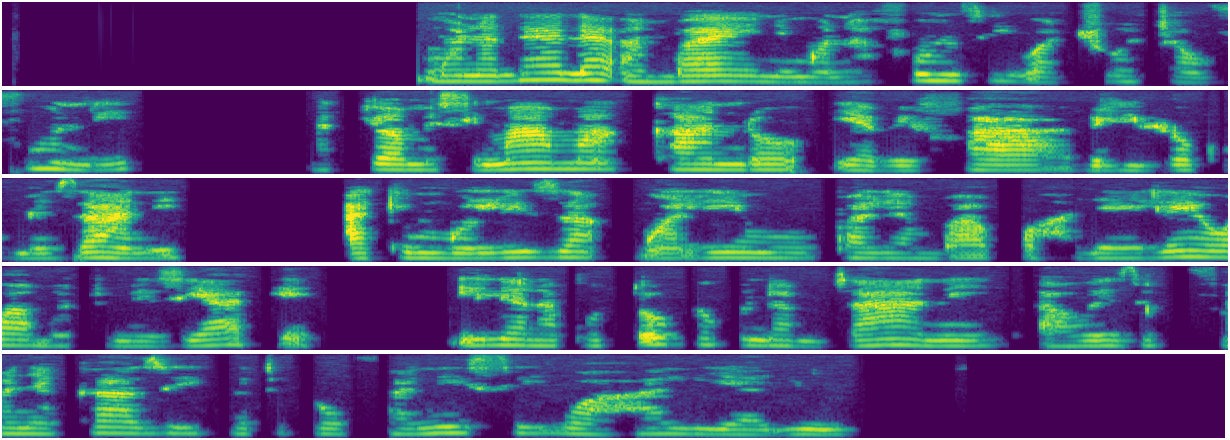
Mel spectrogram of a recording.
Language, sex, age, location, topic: Swahili, female, 36-49, Dar es Salaam, education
